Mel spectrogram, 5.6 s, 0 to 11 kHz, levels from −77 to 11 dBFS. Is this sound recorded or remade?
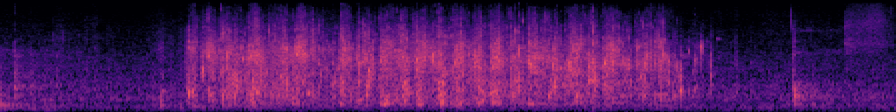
remade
